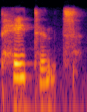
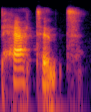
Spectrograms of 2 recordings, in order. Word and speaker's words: patent: to let you know, we've had 2 pronunciations. Both of them have been correct. Your pronunciation that you did was British English. So you read patent. So that's British English. Where Lena, you read American English. You read patent. So Patent. They're both correct.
